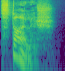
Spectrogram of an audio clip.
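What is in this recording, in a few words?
"stylish", English, uk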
